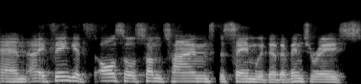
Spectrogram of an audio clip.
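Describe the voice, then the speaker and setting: Speaking with a Danish accent, a man with a fairly high voice keeps a moderate pace and fairly even intonation. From Denmark. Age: 30s. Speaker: adventure racer. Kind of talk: interview. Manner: halting.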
